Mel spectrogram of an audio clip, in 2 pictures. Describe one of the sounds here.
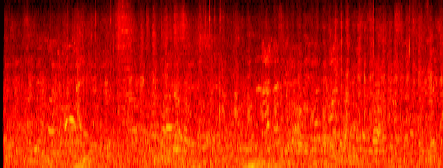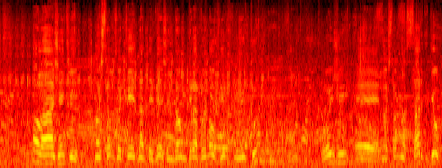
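A crowd murmurs in the background outdoors.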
